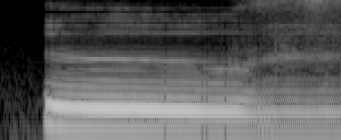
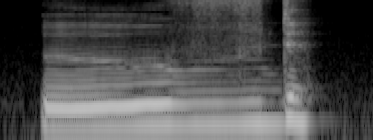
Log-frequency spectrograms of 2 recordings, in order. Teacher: Actually, as I pronounced this myself just a second ago, I noticed the voicing on the final d is not very strong. It's not a really hard duh, but there is some voicing there.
